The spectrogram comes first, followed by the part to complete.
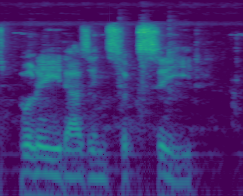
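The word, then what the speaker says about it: Bulleid: cancel and you pronounce bullied as in succeed right. Um so you don't the i is silent it's bullied.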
